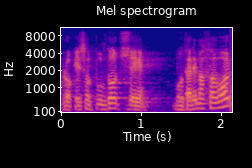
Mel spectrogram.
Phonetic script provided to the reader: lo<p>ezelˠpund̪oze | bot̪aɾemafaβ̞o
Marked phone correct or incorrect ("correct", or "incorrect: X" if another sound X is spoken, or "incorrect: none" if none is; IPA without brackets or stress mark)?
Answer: incorrect: k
